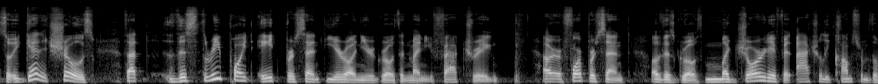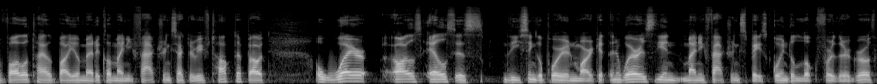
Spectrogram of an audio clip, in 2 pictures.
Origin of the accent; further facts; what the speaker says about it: Philippines; moved away; in my home country, the Philippines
